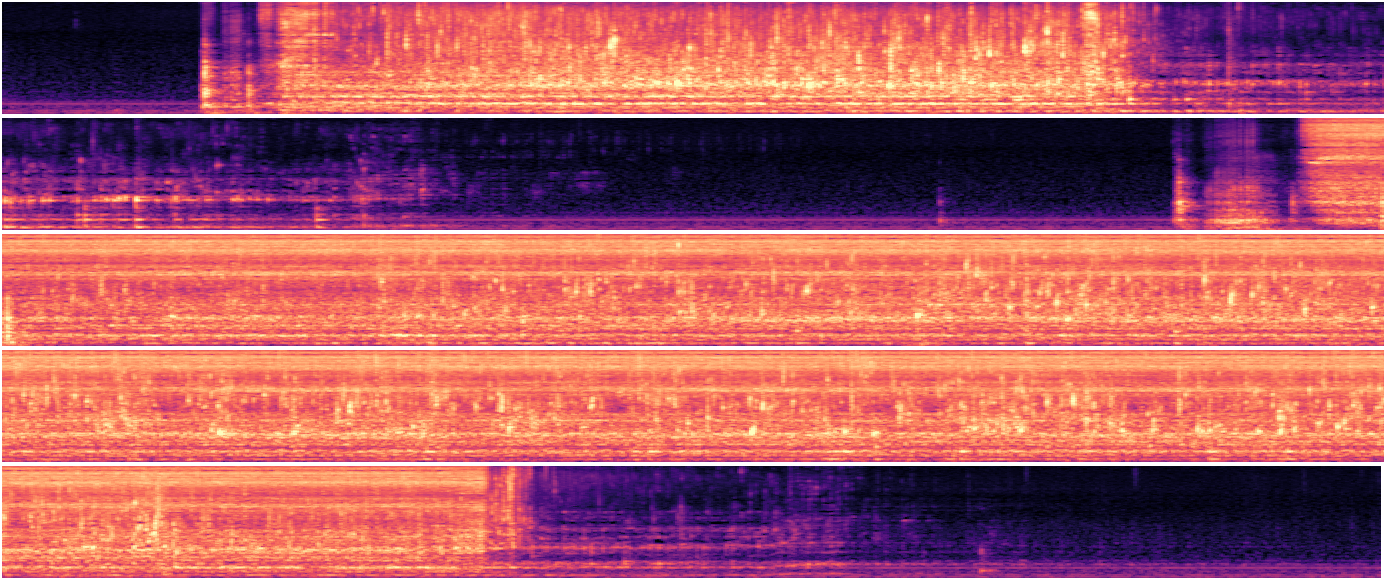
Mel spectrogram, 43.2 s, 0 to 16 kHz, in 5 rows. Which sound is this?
Porcelain bathroom sink running, washing hands, then draining 2x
